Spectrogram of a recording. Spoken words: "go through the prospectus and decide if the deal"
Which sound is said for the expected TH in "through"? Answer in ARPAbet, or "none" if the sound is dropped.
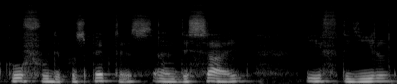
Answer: F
